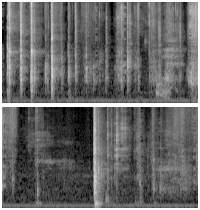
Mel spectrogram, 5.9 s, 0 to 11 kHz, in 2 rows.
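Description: The plastic side edges of a Dell Vostro 15 3000 series laptop cover snap into place, giving a string of sharp close clicks and creaks followed by one louder snap, with no speech.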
